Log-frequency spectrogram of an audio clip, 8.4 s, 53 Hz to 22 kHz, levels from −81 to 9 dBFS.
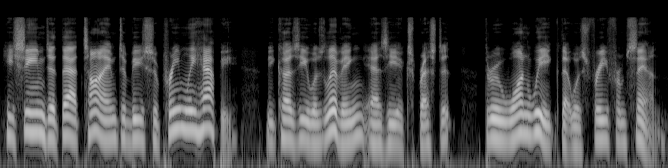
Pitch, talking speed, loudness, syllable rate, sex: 150 Hz, 180 wpm, -18 LUFS, 4.8 syllables/s, male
